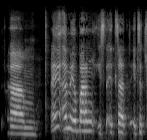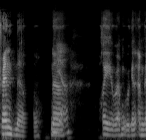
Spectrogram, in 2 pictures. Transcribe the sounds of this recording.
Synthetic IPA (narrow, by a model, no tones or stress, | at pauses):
ʔʔɐmʔɐʔɐlɐmojopaːɾɐŋɪsɐʔɪt̪sɐɪt̪sɐt̪ɹɛnd̪̚na | nɐ | ʔoːkejwɐjmɪɡɐnɐʔɐ̰jmɡ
